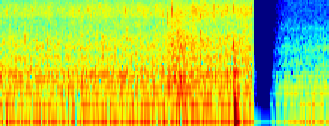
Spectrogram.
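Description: A wooden spoon stirs softened vegetables and Cajun seasoning for pastalaya in a hot pot, with a steady, close sizzle and a few scrapes before a short silence.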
